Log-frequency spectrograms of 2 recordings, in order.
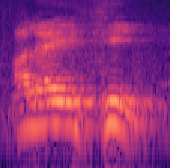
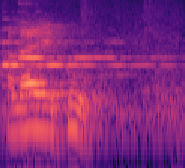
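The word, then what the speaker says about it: عليه: When you pronounce this in Tajid, you pronounce this Dhma as a kasra for the Taj reason. So you pronounce allay he not alai who okay it's easy to pronounce allay. So even though the word is who but we just pronounce he.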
